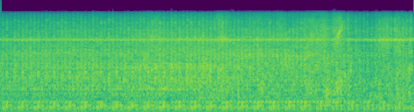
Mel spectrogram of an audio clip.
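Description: A vehicle engine idling steadily with an even low throb, a thin steady high whine running above it.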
